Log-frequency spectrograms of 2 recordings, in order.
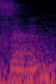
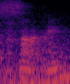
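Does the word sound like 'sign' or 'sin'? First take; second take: sin; sign. First: The word rhymes with 'tin'. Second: The word rhymes with 'line'. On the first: The speaker calls it wrong. "not sin" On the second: The speaker calls it right. "we pronounce this as sine"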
